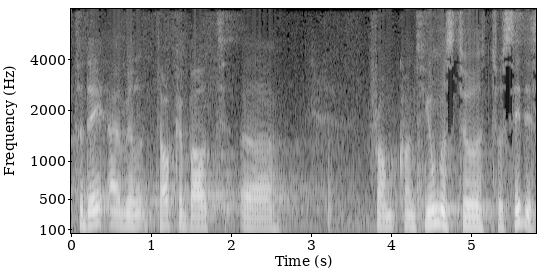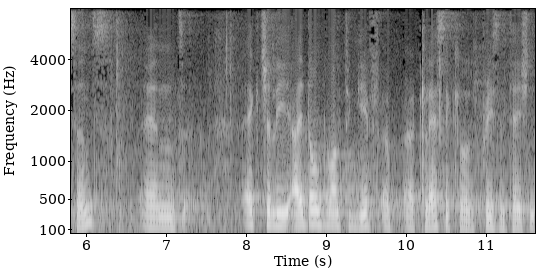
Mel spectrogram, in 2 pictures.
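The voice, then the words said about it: Heavy non-native English accent. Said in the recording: “this is not my mother language ... my heavy accent”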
